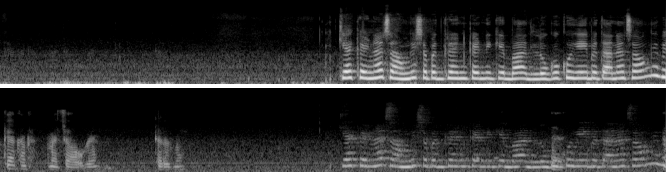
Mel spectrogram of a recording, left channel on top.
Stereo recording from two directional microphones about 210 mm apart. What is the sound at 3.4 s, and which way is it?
Speech, 35° left (ahead or behind).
